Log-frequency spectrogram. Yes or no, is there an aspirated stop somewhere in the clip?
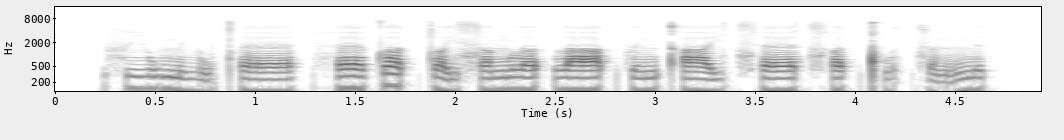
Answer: yes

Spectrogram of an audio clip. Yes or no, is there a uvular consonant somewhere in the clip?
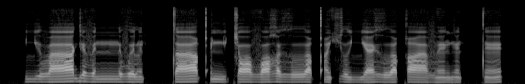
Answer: yes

